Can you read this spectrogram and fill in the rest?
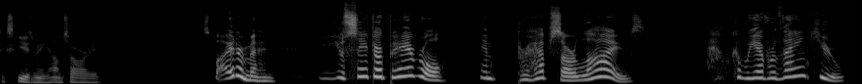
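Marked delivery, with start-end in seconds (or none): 2.0-8.4 loud, very high, swooping woman's voice. Speaker announces a woman's voice, then voices her line: put-on woman's voice. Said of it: "I'm going to do a woman's voice".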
